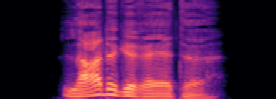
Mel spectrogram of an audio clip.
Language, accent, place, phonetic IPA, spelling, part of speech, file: German, Germany, Berlin, [ˈlaːdəɡəˌʁɛːtə], Ladegeräte, noun, De-Ladegeräte.ogg
- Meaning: nominative/accusative/genitive plural of Ladegerät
